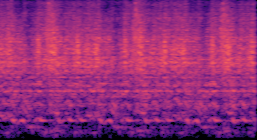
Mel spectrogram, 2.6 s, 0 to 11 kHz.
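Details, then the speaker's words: 1970 Pontiac Tempest being revived, starter solenoid jumped and starting fluid sprayed down the carburetor throat; starter churns the engine at about four beats a second, acts like it wants to start but never catches; cranking, no start. "It acts like it wants to."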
